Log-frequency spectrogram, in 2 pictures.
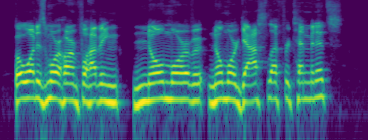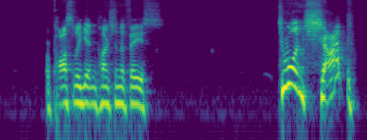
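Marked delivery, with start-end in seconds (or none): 8.1-9.0 astonished, higher pitched. Reading out a scorecard result, sounding surprised. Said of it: "I don't know why I sound so surprised there".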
